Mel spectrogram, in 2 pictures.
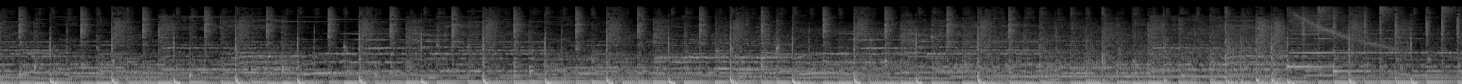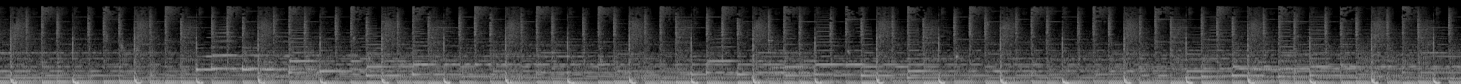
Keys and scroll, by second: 3.9 F1, 8.4 F2, 9.4 s, 9.4 i, 28.1 F1.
